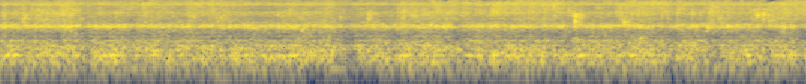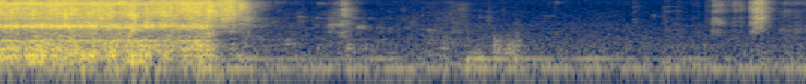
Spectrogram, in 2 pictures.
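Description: Celery rinsed under a running kitchen tap gives a steady, loud splashing rush for about seven seconds before the water stops abruptly, leaving quiet handling noises and a few small knocks.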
